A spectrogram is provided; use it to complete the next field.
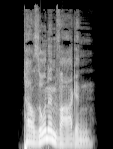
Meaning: passenger car
- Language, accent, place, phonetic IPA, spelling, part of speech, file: German, Germany, Berlin, [pɛʁˈzoːnənˌvaːɡn̩], Personenwagen, noun, De-Personenwagen.ogg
